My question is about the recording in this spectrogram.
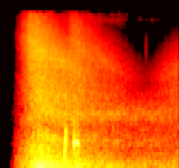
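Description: Whoosh sound effect of an animated intro: one swell that rises quickly a fraction of a second in and then fades away.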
